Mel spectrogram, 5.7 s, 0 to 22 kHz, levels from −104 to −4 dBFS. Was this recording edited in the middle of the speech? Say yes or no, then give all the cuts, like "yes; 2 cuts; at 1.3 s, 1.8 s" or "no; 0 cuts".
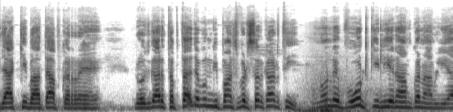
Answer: yes; 1 cut; at 3.9 s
